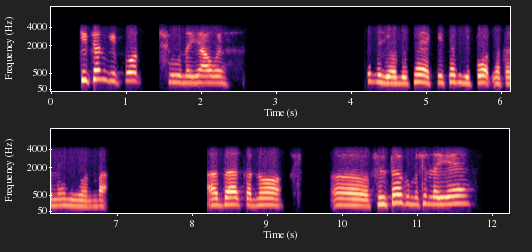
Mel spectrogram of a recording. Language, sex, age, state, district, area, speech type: Manipuri, female, 45-60, Manipur, Ukhrul, rural, conversation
